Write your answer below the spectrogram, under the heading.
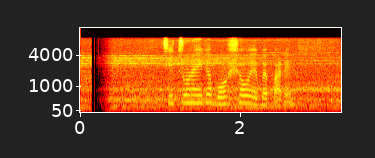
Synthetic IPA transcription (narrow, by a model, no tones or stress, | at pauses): t͡ɕit̪ːɾonajkabɔɾʃaoebɛpa̰ɾḛ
